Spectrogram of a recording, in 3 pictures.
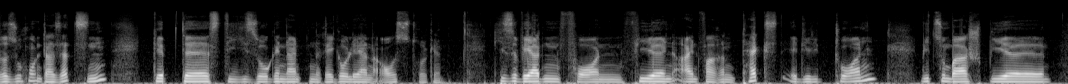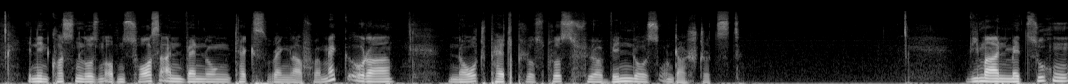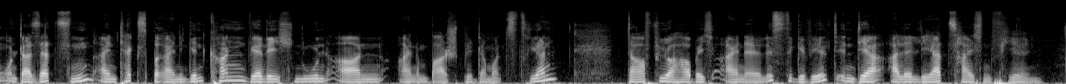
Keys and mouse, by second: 3.1-5.2 drag.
